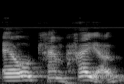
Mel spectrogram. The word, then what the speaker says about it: El Campello: And Sally says hello for El Campello. That's how you pronounce it, folks.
